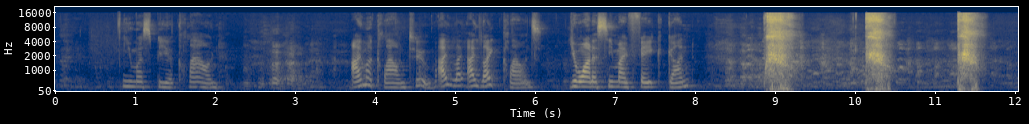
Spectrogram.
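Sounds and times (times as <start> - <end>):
woman imitating gunshots with mouth: 8.9 - 9.4, 10.1 - 10.5, 11.3 - 11.6.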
